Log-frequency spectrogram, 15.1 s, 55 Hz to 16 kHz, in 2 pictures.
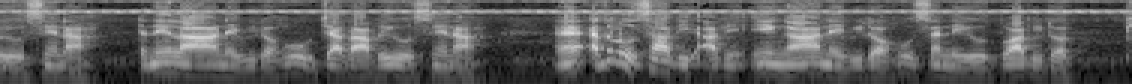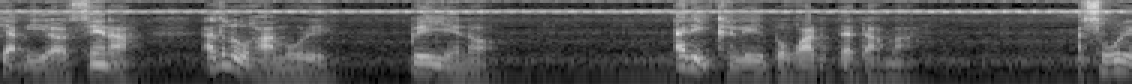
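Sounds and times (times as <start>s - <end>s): man talking: 0.0s - 10.9s, 12.0s - 13.7s, 14.7s - 15.0s
cricket trilling: 0.0s - 15.0s.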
